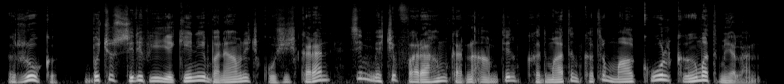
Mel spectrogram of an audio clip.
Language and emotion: Kashmiri, disgusted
